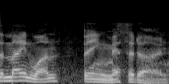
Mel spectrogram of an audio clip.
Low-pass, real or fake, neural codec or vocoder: 7.2 kHz; real; none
